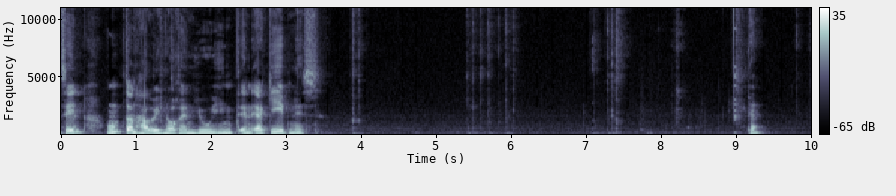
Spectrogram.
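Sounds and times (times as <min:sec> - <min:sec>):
computer keyboard typing: 0:03.8 - 0:04.1, 0:05.4 - 0:06.2, 0:07.0 - 0:07.6.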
